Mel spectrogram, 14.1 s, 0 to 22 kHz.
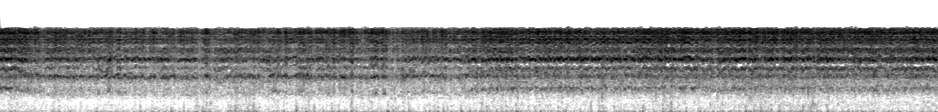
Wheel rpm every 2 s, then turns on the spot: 190, 160, 170, 180, 210, 220, 230.
none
